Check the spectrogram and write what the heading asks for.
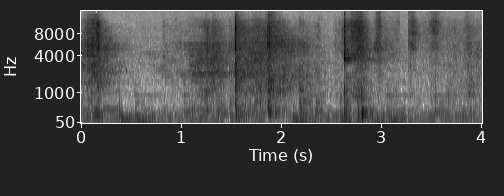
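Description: A box cutter slitting packing tape on a cardboard box: a few sharp scratchy strokes, then the cardboard flaps pulled open toward the end.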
